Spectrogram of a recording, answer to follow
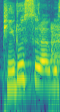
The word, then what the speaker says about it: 비루스: 하지만 이제 바이러스를 대신 비루스라고 쓰고 발음하는데요. 예. 우리는 영어 발음을, 북한은 라틴어 발음을 사용하고 그러니까 있는 거예요.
